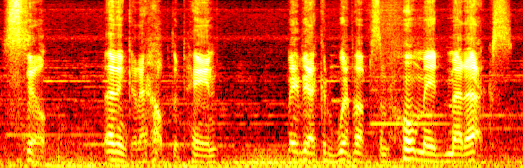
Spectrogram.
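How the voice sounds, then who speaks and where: A man's voice: on the high side, fairly even intonation, a little slow, music in the background, close to an everyday voice. A man voicing a foul-mouthed, bitter, injured young athlete in a video game. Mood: bitter, grudging. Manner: profane, aggrieved, blunt.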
